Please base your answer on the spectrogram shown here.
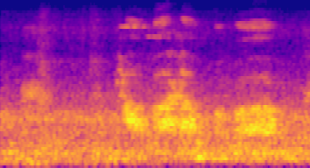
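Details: A pet Alexandrine parakeet speaks a few short, raspy, human-like syllables in two bursts over a steady background hum, reciting "La ilaha illallah Mohammed ur Rasool Allah".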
